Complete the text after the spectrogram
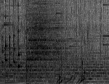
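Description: An axe is deliberately dropped into a river by a woodcutter cutting wood up a tree, plunging into the water with a short splash, followed by a burst of rising, bubbling gurgles as it sinks. Fairly clear, with no voices.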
